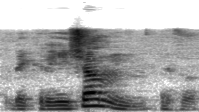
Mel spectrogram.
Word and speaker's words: 레크리에이션: 리크리에이션, 발음의 악센트가 앞에 있고 개조, 재창조, 새롭게 만든다는 뜻입니다. 리크리에이션, 이게 창조한다는 뜻이고요. 레크리에이션에서 발음이 악센트가 뒤에 있고 오락, 유희, 소창, 취미, 휴양, 위안, 기분 전환의 뜻이 있습니다. 리크리에이션의 뜻과 레크리에이션의 뜻이 좀 다르죠. 발음의 악센트가 앞에 있냐 뒤에 있냐에 따라 틀립니다.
